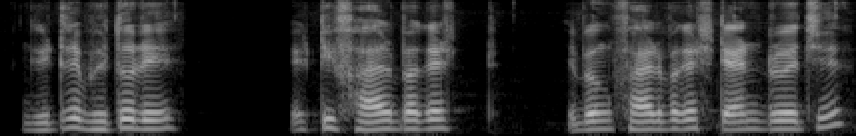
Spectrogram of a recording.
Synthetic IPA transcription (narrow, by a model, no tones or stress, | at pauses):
ɡiʈeɾbʱit̪oɾe | ek̚ʈifajaɾpɛkeʈ̚ | eboŋfajaɾpɛkeʈsʈɛɳʈɾojet͡ɕʰe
